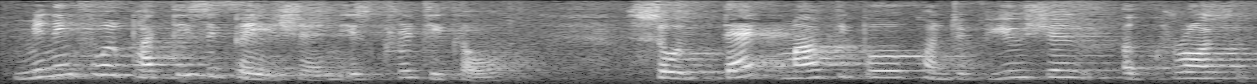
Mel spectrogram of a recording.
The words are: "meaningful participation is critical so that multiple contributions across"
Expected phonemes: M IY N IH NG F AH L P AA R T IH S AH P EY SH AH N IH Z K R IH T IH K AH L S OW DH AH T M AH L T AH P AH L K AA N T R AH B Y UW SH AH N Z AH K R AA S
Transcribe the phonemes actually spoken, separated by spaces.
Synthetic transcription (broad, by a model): M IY N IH NG F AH L P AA T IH S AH P EY SH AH N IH S K R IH T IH K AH L S OW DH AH T M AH L T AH P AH L K AA N T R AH B Y UW SH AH N AH K R AA S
